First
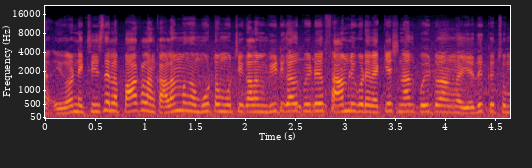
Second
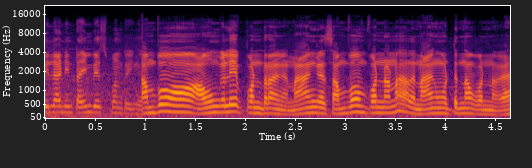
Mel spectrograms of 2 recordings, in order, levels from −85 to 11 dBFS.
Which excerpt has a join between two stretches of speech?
second; 1 cut; at 0.9 s

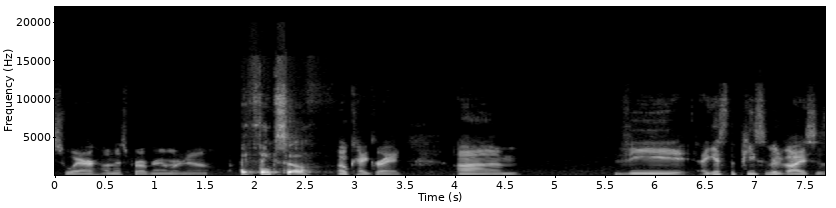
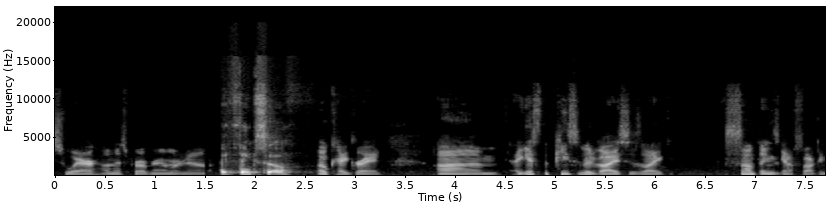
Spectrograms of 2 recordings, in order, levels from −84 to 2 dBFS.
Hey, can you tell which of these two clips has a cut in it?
second; 2 cuts; at 1.4 s, 4.5 s

